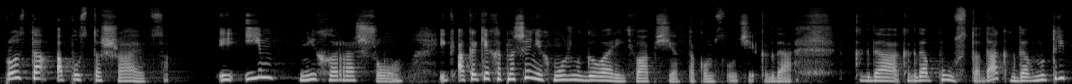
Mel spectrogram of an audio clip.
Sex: female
